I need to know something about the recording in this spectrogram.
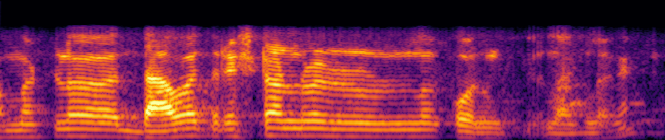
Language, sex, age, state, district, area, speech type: Marathi, male, 18-30, Maharashtra, Akola, rural, conversation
